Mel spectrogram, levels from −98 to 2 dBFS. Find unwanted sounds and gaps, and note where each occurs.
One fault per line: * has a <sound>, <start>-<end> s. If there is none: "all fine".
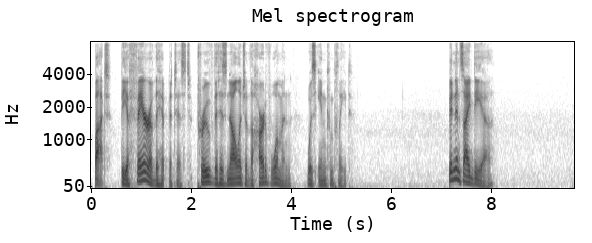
all fine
